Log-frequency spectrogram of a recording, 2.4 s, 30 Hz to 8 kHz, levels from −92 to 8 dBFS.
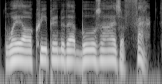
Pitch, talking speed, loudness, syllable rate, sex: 135 Hz, 245 wpm, -15 LUFS, 5.0 syllables/s, male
